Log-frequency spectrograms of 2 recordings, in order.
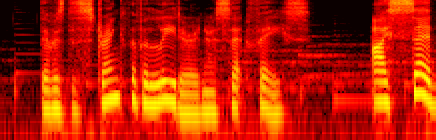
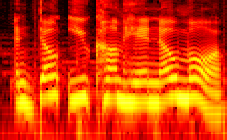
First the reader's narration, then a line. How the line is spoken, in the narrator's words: one of the men yelled when I was almost out of sight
